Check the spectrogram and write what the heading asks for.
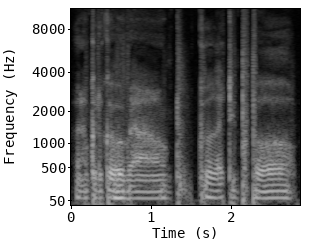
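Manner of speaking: Batman voice. Retold or imitated. Streamer showing chat how Batman talks, low and loud. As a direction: drop low and announce it like the Dark Knight. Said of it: "and he talks like this".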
